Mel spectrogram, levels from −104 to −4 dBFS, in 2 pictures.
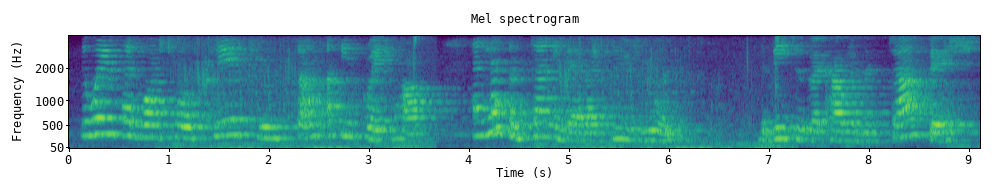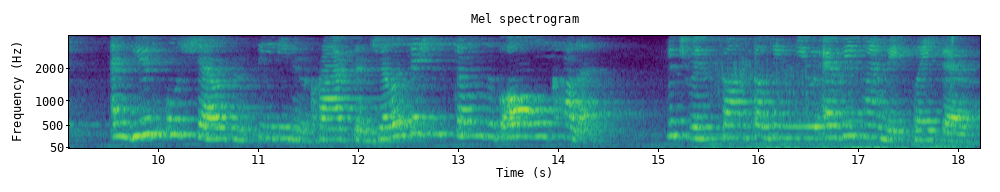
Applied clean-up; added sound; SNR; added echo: none; Water; 11 dB; reverberation time 0.9 s.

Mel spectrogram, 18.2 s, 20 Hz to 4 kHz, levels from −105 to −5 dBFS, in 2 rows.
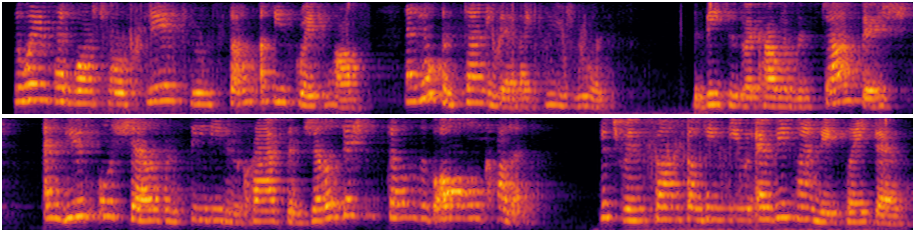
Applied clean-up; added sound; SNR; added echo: neural mask model DeepFilterNet 3.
